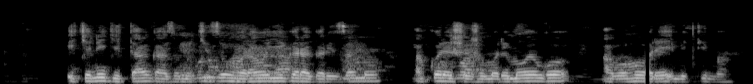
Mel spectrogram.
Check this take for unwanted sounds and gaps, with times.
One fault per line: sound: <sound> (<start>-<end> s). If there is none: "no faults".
sound: dropout (6.4-6.5 s)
